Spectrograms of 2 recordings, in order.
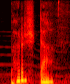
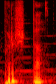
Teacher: But the R, the S, and the T are all retroflex. They have a dot under it in the IAST.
